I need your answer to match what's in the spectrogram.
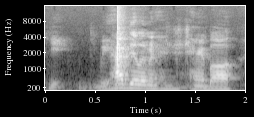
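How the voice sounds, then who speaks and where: A man's voice: mid-range voice, fast, over a noisy crowd. Blunt ranting Australian man. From Western Australia. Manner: blunt, ranting, swears freely. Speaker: podcast co-host. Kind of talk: casual podcast chat.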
